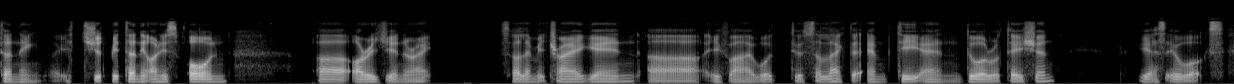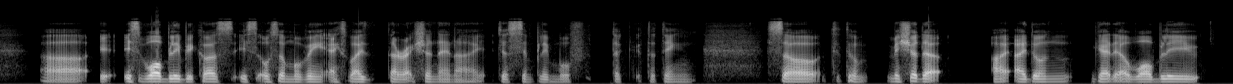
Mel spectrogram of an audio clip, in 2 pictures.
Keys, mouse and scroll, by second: 2.6 click, 3.7 click, 8.1 click, 9.7 r, 19.7 click, 22.7 click, 23.5 click.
